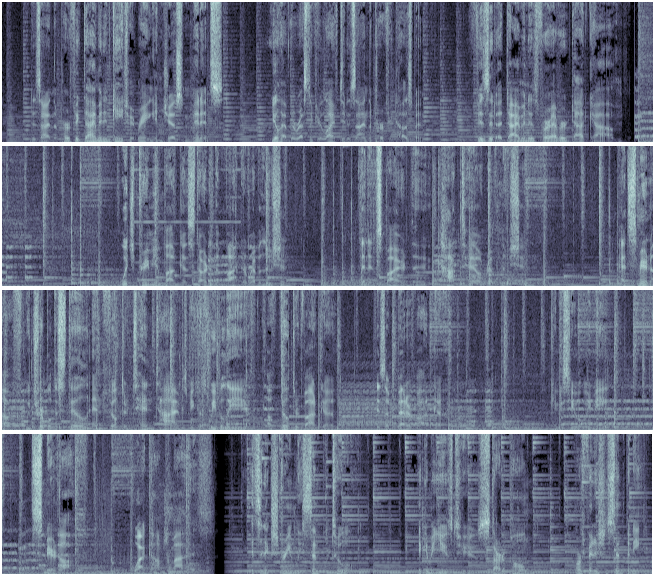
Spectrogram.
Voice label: Commercials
